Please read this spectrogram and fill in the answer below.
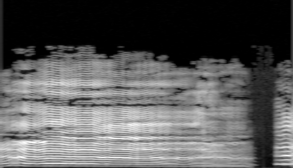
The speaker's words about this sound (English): Just love that you can hear that poor chair basically screaming for help.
